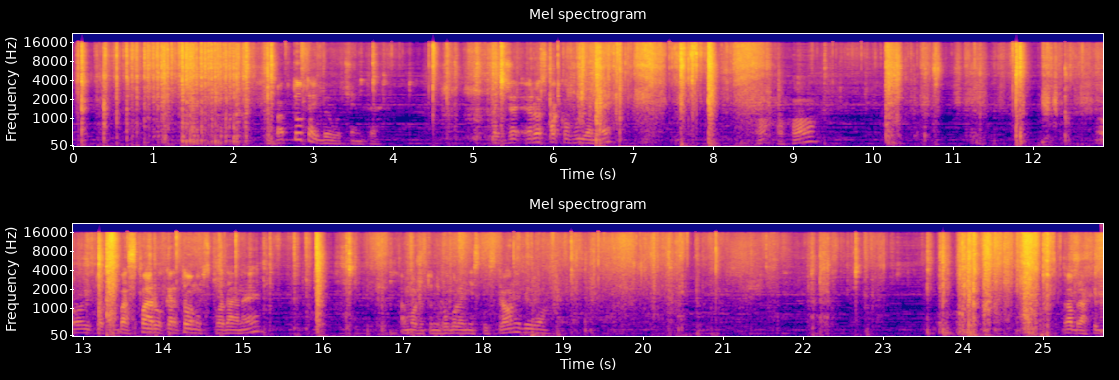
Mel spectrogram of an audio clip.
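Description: A cardboard box rustles and thumps as it is handled.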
